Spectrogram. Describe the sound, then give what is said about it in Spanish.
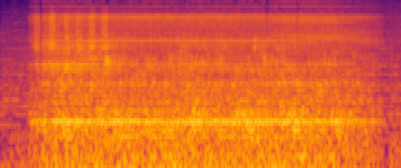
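A small male fish produces a loud, rapid, mechanical-sounding buzz of fast pulses with a steady low hum underneath, louder than other fish that use swim bladder vibrations. It runs continuously for several seconds, unaccompanied by voices. “lo que le ayuda a generar un sonido más fuerte que otros peces, quienes usan las vibraciones de su vejiga natatoria.”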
